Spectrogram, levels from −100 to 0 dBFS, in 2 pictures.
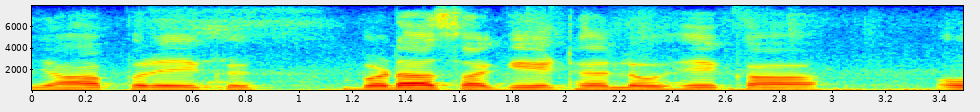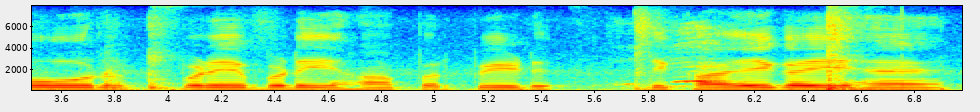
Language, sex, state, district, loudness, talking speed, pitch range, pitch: Hindi, male, Haryana, Charkhi Dadri, -18 LUFS, 155 wpm, 165-175 Hz, 165 Hz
